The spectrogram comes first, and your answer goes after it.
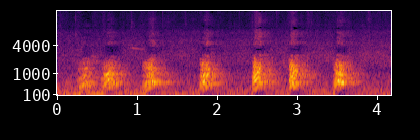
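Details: German Shepherd named Leo during his bath, giving seven short, mid-pitched barks at an uneven pace of about one every half second, with a low background hum between them.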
